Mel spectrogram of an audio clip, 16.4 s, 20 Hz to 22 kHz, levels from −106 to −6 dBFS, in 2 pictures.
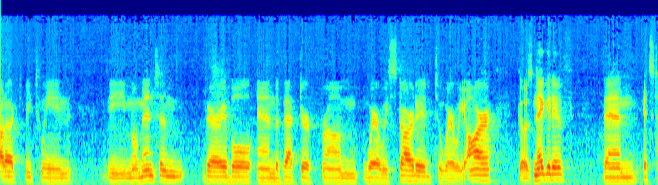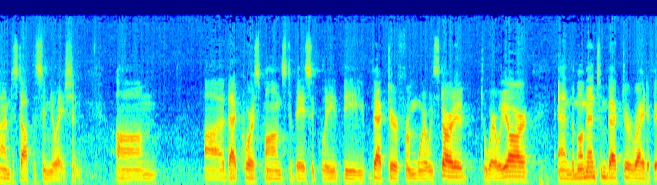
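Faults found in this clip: No audible faults found in this recording.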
